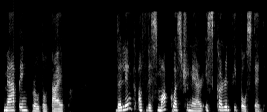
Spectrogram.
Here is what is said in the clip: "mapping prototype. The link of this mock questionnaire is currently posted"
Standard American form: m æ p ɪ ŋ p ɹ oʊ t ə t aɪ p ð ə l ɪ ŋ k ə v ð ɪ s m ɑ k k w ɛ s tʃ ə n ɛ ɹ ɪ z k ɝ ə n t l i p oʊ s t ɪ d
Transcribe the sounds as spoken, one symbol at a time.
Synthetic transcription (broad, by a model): m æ p ɪ ŋ p ɹ oʊ t ə t aɪ p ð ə l ɪ ŋ k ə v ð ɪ s m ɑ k k w ɛ s tʃ ə n ɛ ɹ ɪ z k ɝ ə n t l i p oʊ s t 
